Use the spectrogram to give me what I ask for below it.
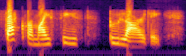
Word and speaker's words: Saccharomyces boulardii: And one of the ones that I find great for bloating, Patricia, is one called Saccharomyces boulardii. So I'll spell it because it's a difficult one. So that's S-A-C-H-R-O-M-Y-C-E-S, Saccharomyces, boulardii, B-O-U-L-A-R-D-I-I.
